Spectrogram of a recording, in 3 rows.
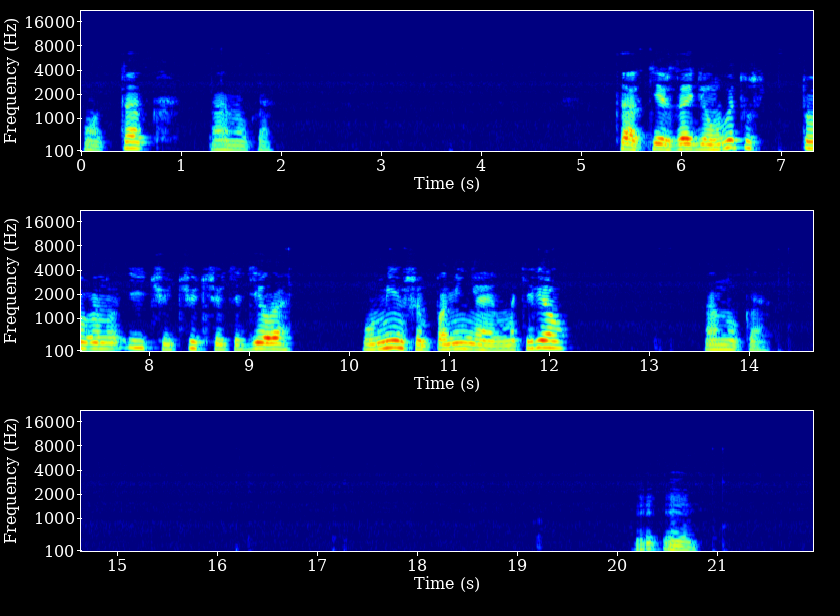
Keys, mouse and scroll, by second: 1.5-4.3 drag, 5.7-21.9 drag.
